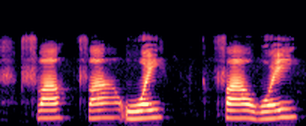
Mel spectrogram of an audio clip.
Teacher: اور نیکسٹ فا میں جو ہے نا ہمز کی صفت آتی ہے، اس میں تھوڑا سانس جاری کرتے ہیں، یعنی اوپر کے جو ثنایا علیہ کے دانت ہیں نا وہ نچلے ہونٹ، اوپر کے جو دانت ہیں ہمارے پاس وہ نچلے ہونٹ کے اندر کیا لگتے ہیں، نرمی سے لگتے ہیں تاکہ سانس جاری ہو۔ فا وئی، فا وئی، وئی یہ یالین ہے، اس کو پراپر ادا کریں گے۔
